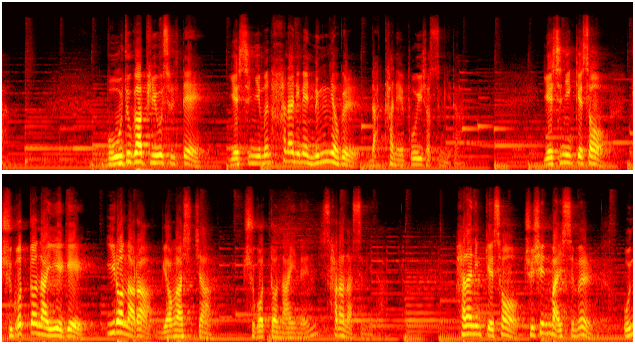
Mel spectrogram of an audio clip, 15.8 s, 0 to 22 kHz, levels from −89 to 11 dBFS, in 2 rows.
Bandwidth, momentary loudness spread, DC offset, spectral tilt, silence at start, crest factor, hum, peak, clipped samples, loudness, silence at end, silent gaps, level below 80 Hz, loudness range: 16 kHz; 20 LU; under 0.1%; -4.5 dB/octave; 0 s; 20 dB; none; 0 dBFS; under 0.1%; -19 LUFS; 0 s; none; -44 dBFS; 6 LU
